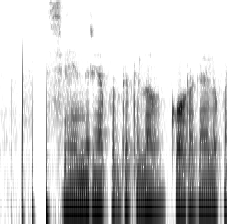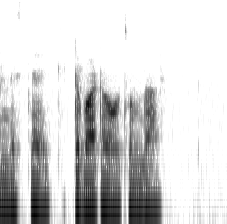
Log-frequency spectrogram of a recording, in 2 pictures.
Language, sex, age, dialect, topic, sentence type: Telugu, male, 18-24, Utterandhra, agriculture, question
